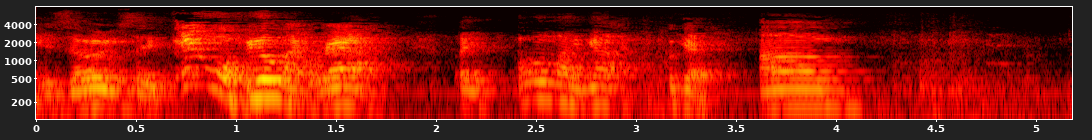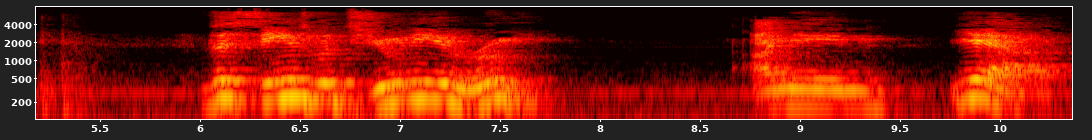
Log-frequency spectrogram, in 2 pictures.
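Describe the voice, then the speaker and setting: A man's voice: a little high, sharp tone. A man chatting casually about a movie he loves, rambling with lots of fillers and rising enthusiasm. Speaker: vlogger. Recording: echoey room, voice from a distance.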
